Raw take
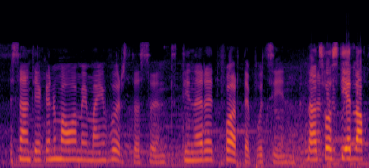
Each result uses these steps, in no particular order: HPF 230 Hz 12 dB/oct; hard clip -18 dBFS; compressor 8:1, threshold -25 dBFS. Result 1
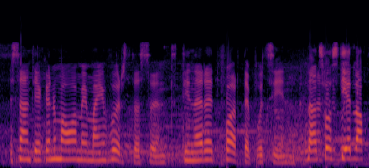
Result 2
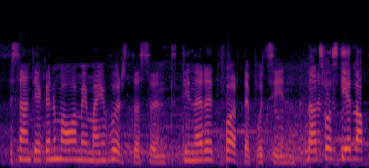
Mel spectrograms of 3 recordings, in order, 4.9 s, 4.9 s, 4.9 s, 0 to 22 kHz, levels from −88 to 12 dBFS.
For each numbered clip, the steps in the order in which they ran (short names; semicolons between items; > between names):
HPF > compressor > hard clip; compressor > HPF > hard clip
